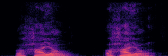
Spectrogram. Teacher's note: Stress on the middle syllable.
